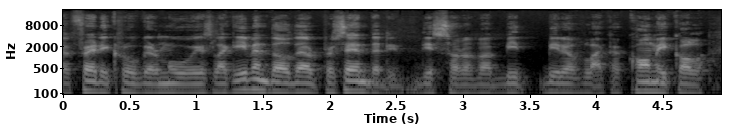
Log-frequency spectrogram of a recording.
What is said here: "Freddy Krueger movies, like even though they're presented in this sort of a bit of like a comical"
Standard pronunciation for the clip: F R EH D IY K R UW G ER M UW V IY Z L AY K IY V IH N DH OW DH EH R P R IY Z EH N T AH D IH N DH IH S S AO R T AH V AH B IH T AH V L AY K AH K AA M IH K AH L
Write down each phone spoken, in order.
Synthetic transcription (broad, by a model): F R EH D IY K R UW G ER M UW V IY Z L AY K IY V IH N DH OW DH EH R P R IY S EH N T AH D IH N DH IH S S AO R T AH V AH B IH T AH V L AY K AH K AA M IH K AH L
